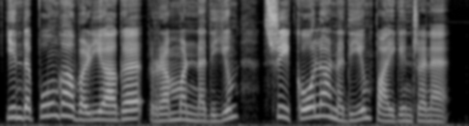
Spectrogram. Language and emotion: Tamil, neutral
